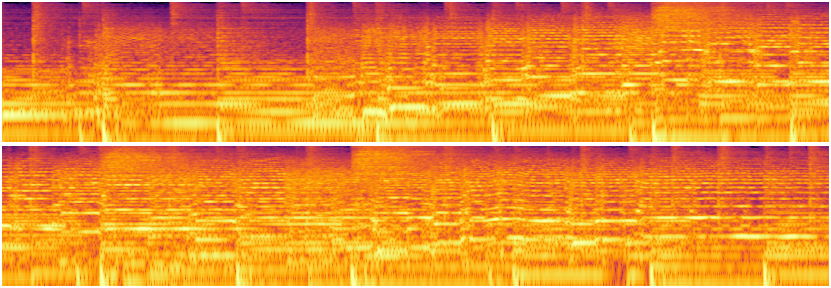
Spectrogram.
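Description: Guitar-led music: an electric guitar playing melodic lines over a bass line and a drum beat.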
